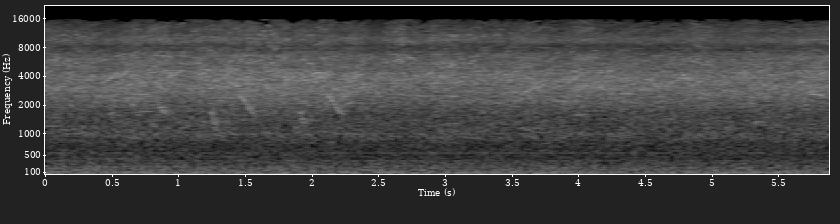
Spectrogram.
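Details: Hundreds of rainbow lorikeets screeching at their Norfolk Pine roosts on Burleigh Heads Beach, Gold Coast, Queensland, Australia, before sunrise, about to leave for the day; a dense, unbroken wall of shrill chatter with short falling squeals.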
